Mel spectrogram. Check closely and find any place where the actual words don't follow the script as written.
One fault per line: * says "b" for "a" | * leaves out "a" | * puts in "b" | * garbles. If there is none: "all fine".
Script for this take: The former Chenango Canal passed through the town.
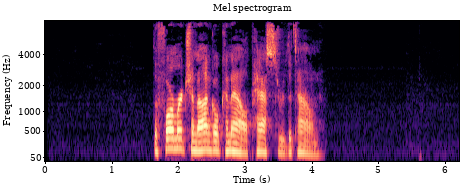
all fine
